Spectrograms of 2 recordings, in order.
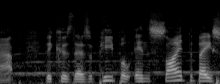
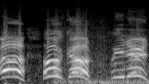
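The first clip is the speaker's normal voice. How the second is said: mock, shrill, very high, very loud frantic panic; 20 dB louder than usual. Commentating on a game, acting out the player who is panicking: imitating a panicking player. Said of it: "He's panicking now. He's like".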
